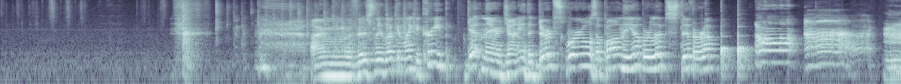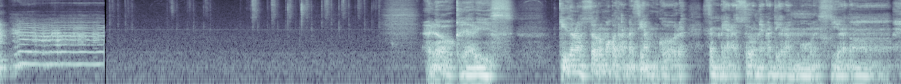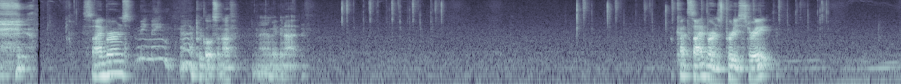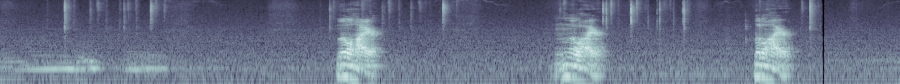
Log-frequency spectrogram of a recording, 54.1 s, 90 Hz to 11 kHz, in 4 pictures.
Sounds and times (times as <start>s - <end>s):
Speech: 4.6s - 10.8s, 19.8s - 21.3s, 21.9s - 27.6s, 28.3s - 31.6s, 37.2s - 38.6s, 45.6s - 46.3s, 48.8s - 49.6s, 51.8s - 52.5s.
